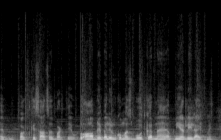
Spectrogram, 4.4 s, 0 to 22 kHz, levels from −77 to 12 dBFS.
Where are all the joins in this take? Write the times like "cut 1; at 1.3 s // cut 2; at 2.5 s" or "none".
cut 1; at 1.3 s

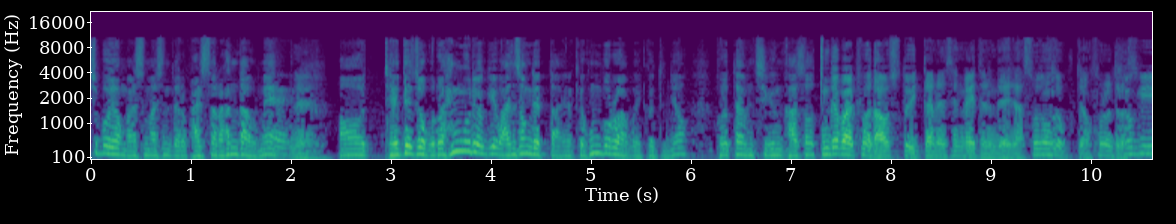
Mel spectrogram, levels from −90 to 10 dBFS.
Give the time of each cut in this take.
none

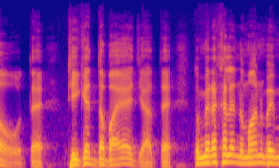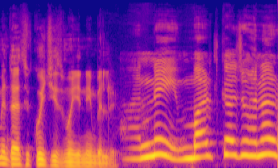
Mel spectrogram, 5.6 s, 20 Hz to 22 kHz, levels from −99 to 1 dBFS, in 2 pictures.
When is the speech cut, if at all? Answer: none

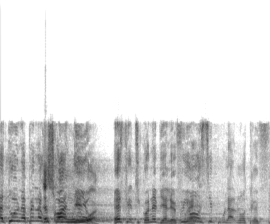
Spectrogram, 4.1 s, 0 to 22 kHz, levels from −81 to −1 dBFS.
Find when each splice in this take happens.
cut 1; at 2.7 s

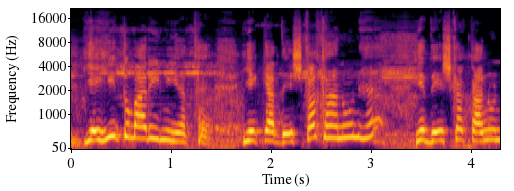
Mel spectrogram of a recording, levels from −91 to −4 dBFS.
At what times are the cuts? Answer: none

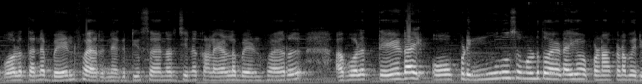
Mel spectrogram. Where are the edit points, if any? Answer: none

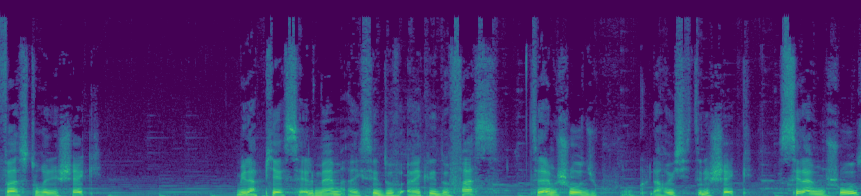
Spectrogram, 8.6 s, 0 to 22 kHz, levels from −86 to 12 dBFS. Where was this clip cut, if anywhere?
none

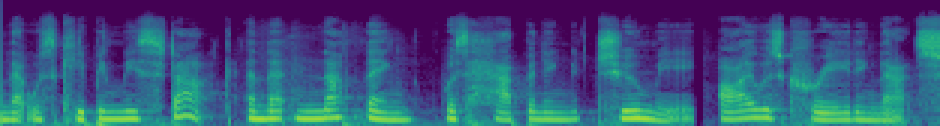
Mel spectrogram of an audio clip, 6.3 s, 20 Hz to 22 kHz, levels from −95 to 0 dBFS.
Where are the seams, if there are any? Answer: cut 1; at 1.4 s // cut 2; at 4.6 s

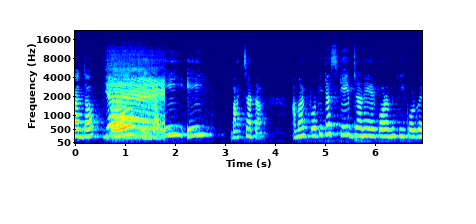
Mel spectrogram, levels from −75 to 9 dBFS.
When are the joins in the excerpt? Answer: cut 1; at 1.8 s

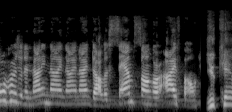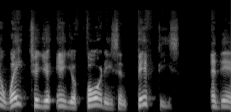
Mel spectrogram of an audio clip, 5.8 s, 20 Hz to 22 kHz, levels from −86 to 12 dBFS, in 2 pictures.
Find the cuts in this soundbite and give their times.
cut 1; at 2.5 s

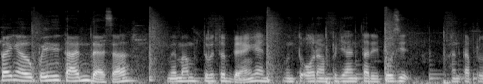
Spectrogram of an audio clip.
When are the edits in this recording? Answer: cut 1; at 1.5 s

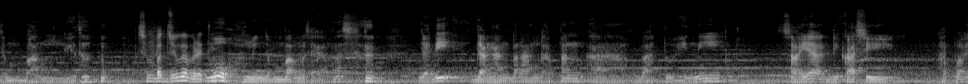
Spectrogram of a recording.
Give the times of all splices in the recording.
none

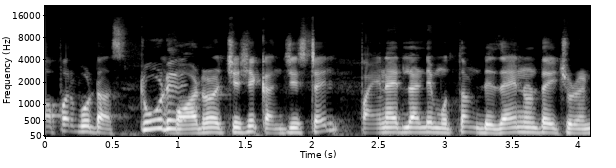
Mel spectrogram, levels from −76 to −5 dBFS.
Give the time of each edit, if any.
cut 1; at 1.0 s

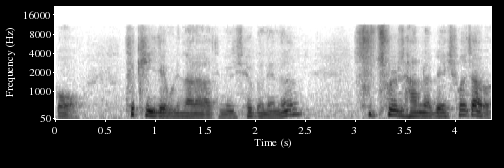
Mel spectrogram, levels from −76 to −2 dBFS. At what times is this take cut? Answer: cut 1; at 1.2 s

